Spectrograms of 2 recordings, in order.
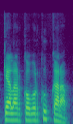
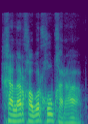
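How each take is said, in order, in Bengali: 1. এটি ময়মনসিংহের উচ্চারণে বলা হয়েছে। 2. এটি সিলেটি উচ্চারণে বলা হয়েছে। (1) "ওরা খ না বলে ক বলে" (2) "সিলেটিদেরকে বলবেন তারা বলবে"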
